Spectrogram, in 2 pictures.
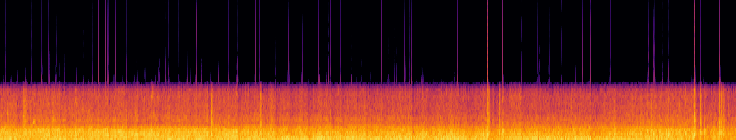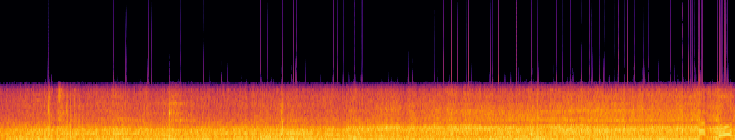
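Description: Inside a moving car: steady engine and road rumble, with indistinct voices over it.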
